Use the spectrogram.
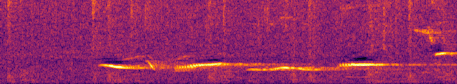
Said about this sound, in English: This is the sound of a bird's dawn chorus.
